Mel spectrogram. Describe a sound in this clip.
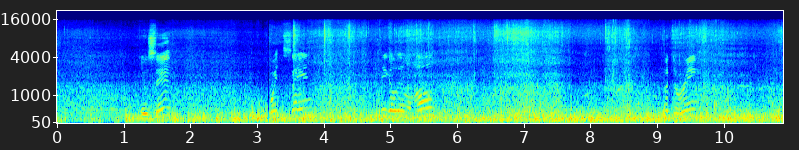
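Small waves wash onto the shore.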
